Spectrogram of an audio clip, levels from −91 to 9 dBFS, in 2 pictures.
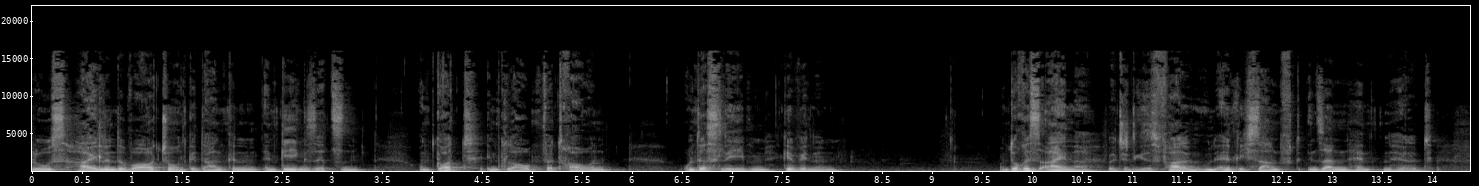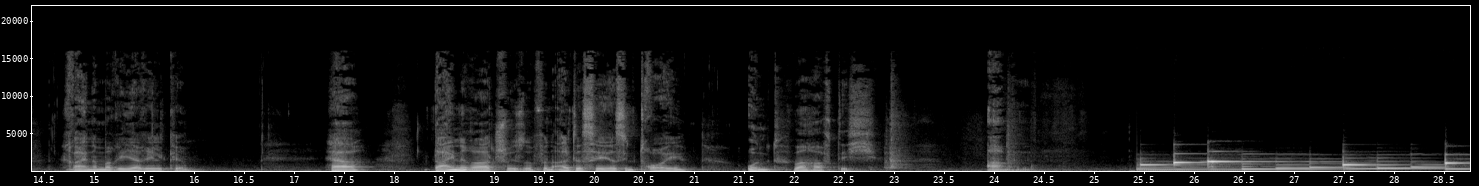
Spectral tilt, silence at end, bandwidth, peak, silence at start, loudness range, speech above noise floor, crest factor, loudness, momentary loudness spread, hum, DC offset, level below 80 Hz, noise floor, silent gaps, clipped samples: -6 dB/octave; 0 s; 16.5 kHz; -6 dBFS; 0 s; 8 LU; 33 dB; 22 dB; -26 LUFS; 15 LU; none; under 0.1%; -46 dBFS; -59 dBFS; none; under 0.1%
